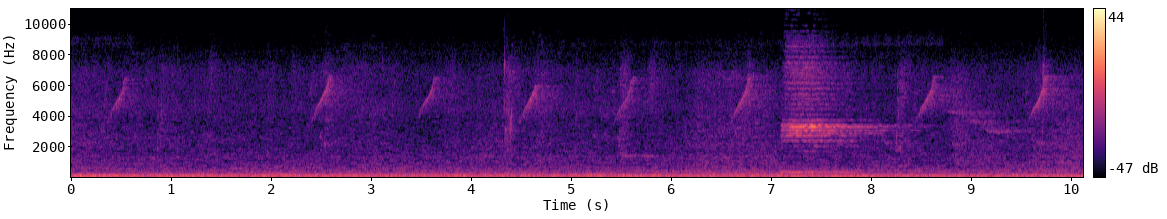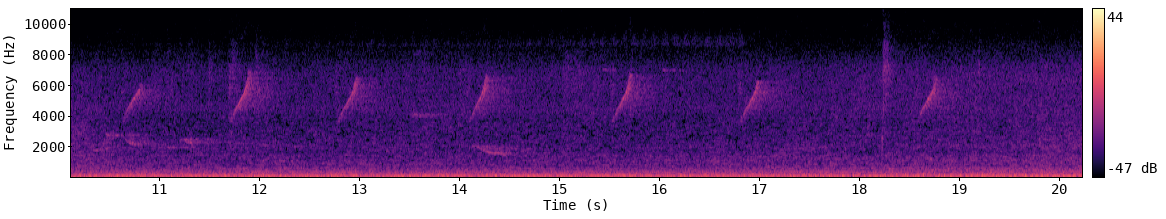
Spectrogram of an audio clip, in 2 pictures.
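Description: Outdoor ambience: a bird giving short, sharply rising chirps about once a second over a steady low rumble. About seven seconds in comes one brief, louder pitched call.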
